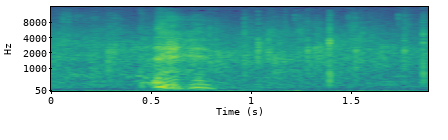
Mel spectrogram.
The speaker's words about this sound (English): You can clap. That's fine. That's a good clapping point.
